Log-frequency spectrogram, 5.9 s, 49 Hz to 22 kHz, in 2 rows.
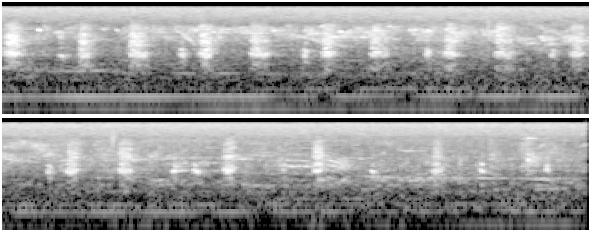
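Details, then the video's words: Decoy partridge from León, Spain, recorded in 2012 and said to have three kinds of breeding-season calling, gives rapid harsh clucking notes repeated more than once a second over a steady low hum. "Reclamo de Perdiz"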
